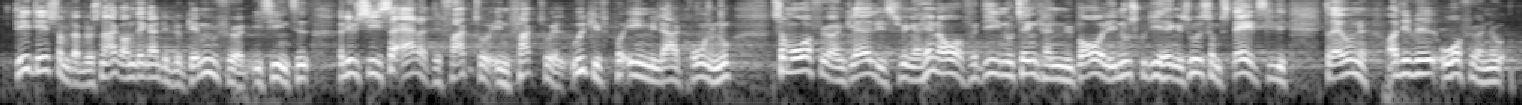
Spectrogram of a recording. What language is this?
Danish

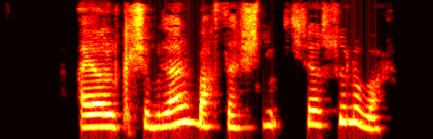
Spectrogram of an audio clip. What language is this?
Uzbek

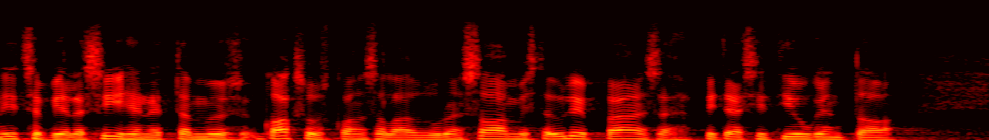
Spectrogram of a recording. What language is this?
Finnish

